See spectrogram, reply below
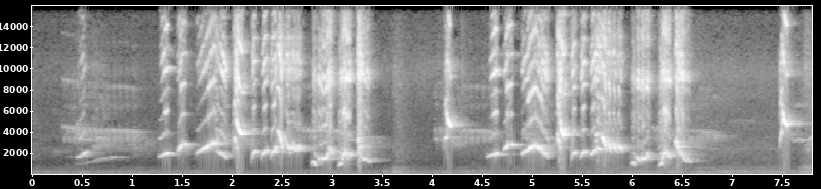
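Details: Vigorous natural white-rumped shama song meant to lure other shamas into singing: two long bursts of clear upslurred whistles interwoven with rasping, crackling high notes, separated by a brief quieter gap.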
